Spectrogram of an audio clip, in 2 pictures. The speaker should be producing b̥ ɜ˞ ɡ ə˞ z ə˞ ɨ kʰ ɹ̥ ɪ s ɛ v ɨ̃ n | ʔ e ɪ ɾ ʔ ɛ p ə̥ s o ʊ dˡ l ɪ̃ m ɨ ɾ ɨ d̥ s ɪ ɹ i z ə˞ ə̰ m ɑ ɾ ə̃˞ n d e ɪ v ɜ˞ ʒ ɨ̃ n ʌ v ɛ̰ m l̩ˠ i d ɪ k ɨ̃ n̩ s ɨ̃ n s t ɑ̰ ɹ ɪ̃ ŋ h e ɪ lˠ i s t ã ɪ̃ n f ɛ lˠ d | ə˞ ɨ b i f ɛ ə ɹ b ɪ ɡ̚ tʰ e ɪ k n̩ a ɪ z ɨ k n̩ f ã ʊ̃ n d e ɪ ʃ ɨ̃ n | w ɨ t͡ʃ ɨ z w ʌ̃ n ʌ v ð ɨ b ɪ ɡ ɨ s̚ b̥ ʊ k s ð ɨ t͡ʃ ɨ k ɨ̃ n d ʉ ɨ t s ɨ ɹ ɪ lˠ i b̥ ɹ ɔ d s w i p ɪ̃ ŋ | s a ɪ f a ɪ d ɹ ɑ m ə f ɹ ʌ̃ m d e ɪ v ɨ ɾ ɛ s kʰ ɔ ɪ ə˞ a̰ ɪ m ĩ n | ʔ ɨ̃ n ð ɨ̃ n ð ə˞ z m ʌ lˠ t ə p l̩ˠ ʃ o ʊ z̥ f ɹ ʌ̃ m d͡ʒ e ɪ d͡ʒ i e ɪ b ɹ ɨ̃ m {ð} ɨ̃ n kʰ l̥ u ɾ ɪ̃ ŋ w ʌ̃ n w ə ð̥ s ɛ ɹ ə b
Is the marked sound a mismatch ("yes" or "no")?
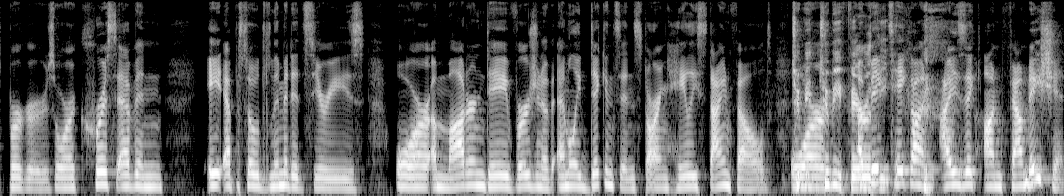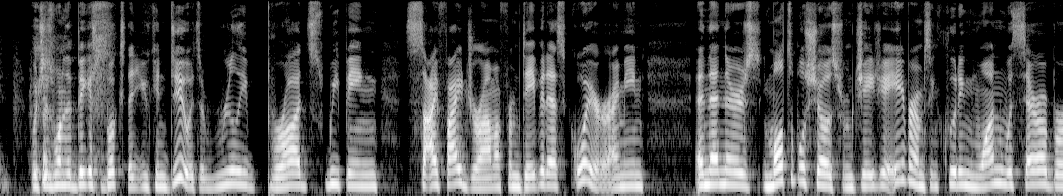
yes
